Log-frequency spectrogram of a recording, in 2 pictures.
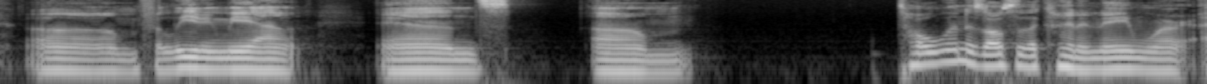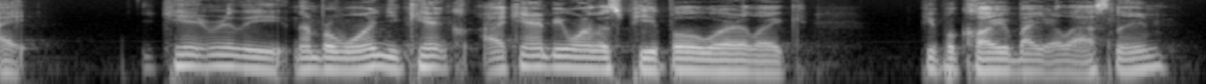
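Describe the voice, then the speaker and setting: A man mumbles at a moderate pace in a dark, mellow tone, his pitch fairly low with ordinary variation. He takes long, frequent pauses, and the recording is very clean with a silent background. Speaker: comedy podcast co-host. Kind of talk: casual chat. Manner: mumbling.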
